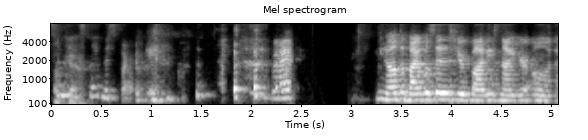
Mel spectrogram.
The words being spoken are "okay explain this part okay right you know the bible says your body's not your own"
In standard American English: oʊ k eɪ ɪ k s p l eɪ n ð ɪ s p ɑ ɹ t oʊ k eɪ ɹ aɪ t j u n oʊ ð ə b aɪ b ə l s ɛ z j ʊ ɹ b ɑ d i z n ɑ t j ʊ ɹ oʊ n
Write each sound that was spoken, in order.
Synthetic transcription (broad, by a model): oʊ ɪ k s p l eɪ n ð ɪ s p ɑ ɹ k ɹ aɪ t j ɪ n oʊ ð ə b aɪ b l s ɛ z j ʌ ɹ b ɑ d i z n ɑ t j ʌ ɹ oʊ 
